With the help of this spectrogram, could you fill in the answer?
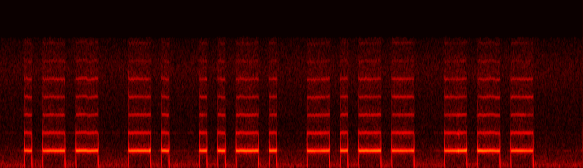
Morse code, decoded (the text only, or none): WNFYO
